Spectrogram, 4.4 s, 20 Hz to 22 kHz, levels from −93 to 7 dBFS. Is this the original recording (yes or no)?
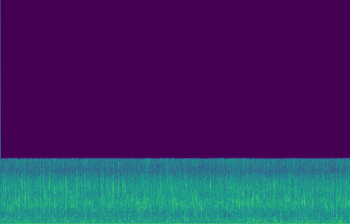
yes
